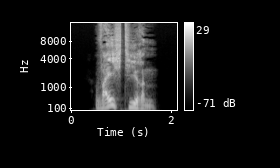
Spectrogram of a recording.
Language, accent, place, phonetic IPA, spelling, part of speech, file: German, Germany, Berlin, [ˈvaɪ̯çˌtiːʁən], Weichtieren, noun, De-Weichtieren.ogg
- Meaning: dative plural of Weichtier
